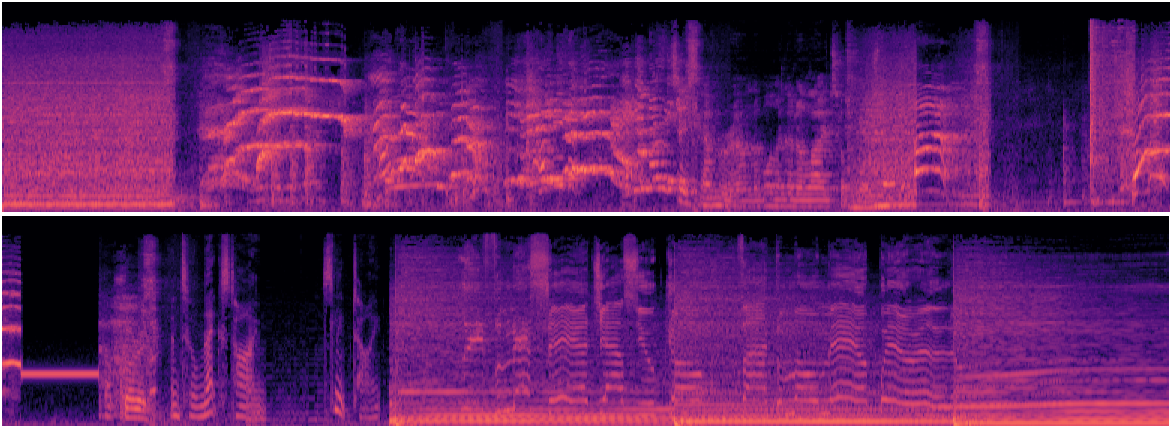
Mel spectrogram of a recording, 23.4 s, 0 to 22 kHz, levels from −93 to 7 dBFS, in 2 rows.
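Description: From about 14.11 to 14.91 s the sound goes robotic, with a rigid metallic buzz pitched at 134 Hz. That's likely repeated short buffers: roughly half the audio gets replaced by loops of the last 7.5 ms or so while the real material is skipped.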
